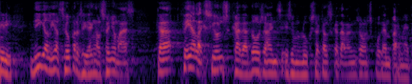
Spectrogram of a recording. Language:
Catalan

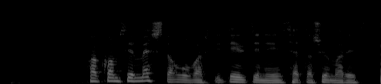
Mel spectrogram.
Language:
Icelandic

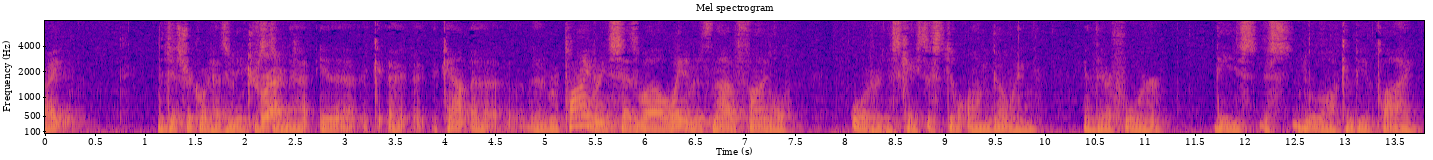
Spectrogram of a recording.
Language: English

